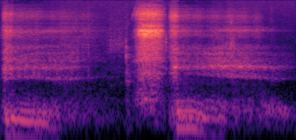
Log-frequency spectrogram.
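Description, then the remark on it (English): A person imitates a creature with a swine-like upturned nose sniffing: a quick burst of sharp, breathy nasal inhales framed by low, rumbling vocal breaths, with no words. “And it sniffs.”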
